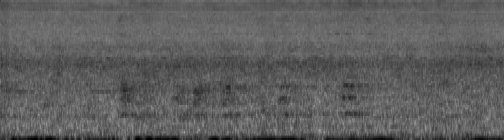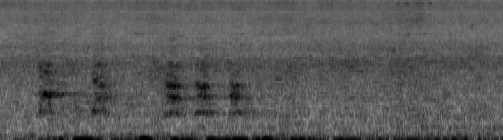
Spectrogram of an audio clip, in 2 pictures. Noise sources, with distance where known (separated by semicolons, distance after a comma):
dog barking or whining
